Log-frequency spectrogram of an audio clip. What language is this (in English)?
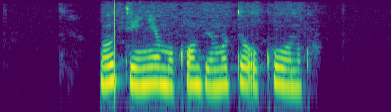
Kinyarwanda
